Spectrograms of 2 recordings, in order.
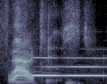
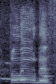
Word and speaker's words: flautist: off so by the way Bradley it is pronounced flautist a flotest yes you're a floatist it's not flutist it is actually pronounced flowers and just in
